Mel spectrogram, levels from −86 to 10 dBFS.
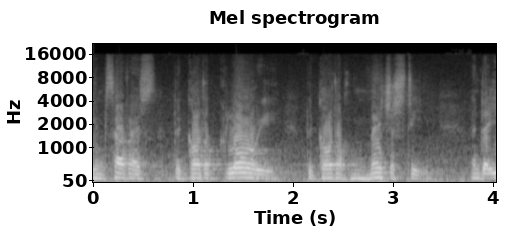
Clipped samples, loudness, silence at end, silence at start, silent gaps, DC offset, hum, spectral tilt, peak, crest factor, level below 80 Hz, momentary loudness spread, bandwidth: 0.7%; -11 LUFS; 0 s; 0 s; none; 0.7%; none; -7 dB/octave; 0 dBFS; 10 dB; -30 dBFS; 12 LU; 16 kHz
